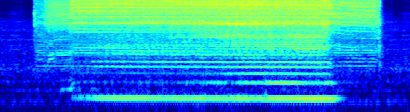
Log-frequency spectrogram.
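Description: An electric drill drilling screw holes for guitar tuners whirs steadily for about five seconds at a constant high-pitched drone, then cuts off abruptly.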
